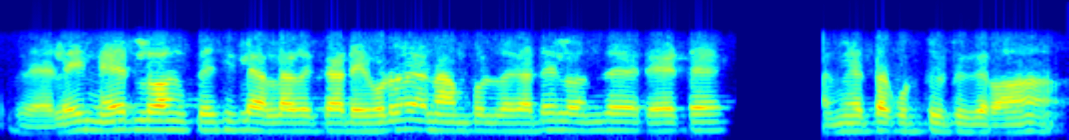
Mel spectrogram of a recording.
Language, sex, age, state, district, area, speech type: Tamil, male, 45-60, Tamil Nadu, Namakkal, rural, conversation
